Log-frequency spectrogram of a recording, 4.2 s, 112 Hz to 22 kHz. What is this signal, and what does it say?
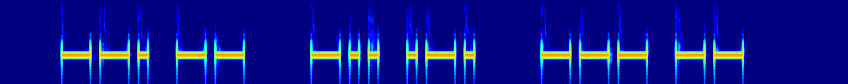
Morse code, heard as a keyed tone, about 25 wpm, 700 Hz. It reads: GM DR OM
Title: Common QSO Phrases 25wpm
